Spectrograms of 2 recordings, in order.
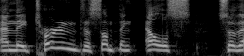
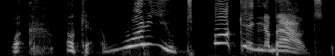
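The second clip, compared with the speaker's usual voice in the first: incredulous; 6 semitones higher than usual. Real, not acted. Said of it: "reacting to fascism quote".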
